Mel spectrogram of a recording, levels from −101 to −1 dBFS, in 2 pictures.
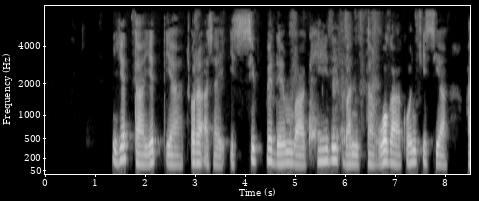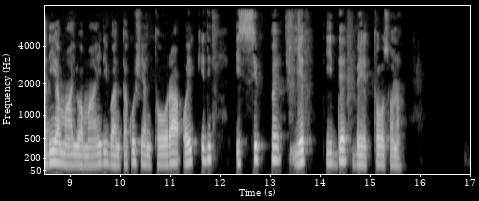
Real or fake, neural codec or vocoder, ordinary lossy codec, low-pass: real; none; MP3, 48 kbps; 7.2 kHz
